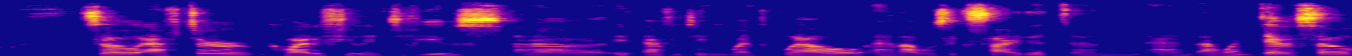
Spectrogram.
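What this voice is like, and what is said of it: Non-American foreign accent. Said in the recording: “I have an accent, so I'm not from America.”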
